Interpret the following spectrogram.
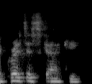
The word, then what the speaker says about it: Greta Scacchi: Because I've never known how to pronounce that is exactly, yeah, that is, that I do know. I do know. Yeah, Greta Scacchi.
